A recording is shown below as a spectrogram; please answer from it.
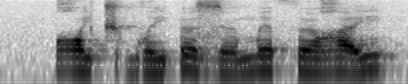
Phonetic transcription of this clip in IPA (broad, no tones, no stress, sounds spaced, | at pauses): ʁ o j t͡ʃ ʏ ɡʷ e j ʔ ʏ z ʏ m e θ ø ʁ ɛ j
